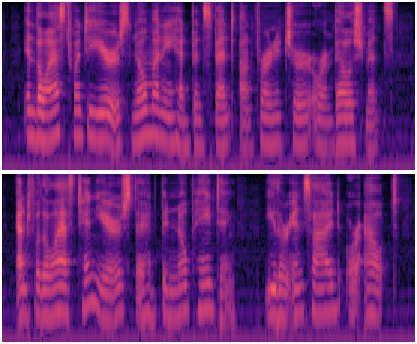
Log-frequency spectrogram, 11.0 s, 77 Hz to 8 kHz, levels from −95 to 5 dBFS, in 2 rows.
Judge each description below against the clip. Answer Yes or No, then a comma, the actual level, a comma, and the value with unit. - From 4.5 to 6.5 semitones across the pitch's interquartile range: No, narrow, 2.6 semitones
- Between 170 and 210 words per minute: No, average, 160 wpm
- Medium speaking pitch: Yes, medium, 170 Hz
